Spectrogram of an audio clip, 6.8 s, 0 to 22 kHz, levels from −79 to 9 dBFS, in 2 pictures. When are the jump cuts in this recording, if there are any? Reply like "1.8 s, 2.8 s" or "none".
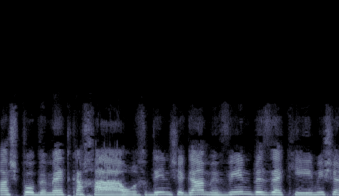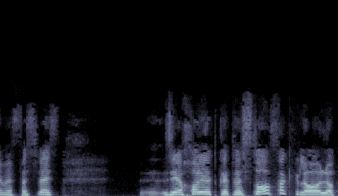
none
